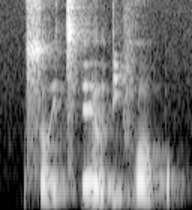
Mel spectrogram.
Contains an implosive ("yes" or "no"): yes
